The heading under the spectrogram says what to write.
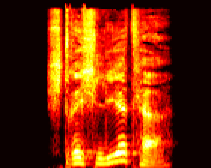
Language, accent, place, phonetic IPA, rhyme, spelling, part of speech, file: German, Germany, Berlin, [ʃtʁɪçˈliːɐ̯tɐ], -iːɐ̯tɐ, strichlierter, adjective, De-strichlierter.ogg
- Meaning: inflection of strichliert: 1. strong/mixed nominative masculine singular 2. strong genitive/dative feminine singular 3. strong genitive plural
